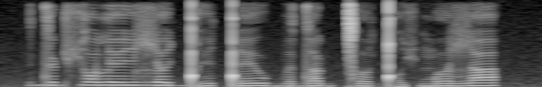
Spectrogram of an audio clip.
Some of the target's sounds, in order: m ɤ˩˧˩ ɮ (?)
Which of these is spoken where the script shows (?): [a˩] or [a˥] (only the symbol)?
a˥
